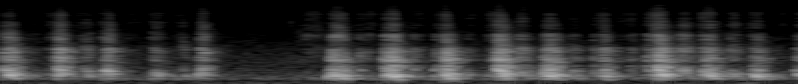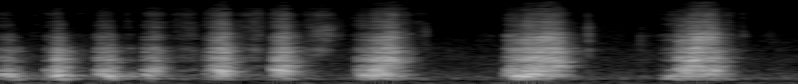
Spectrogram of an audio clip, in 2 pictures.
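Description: A wooden stylus scratches through the black wax coating at the lower left of a flat scratch art page. It makes a run of quick, dry, rasping strokes, pauses briefly, then continues with more short scratches. It ends with three longer, brighter strokes.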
